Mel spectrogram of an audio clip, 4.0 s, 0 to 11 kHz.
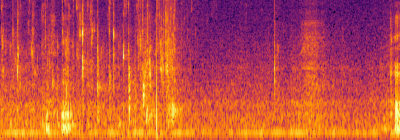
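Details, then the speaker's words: CNA skill demonstration: brief splashing and trickling as urine is poured from the narrow edge of a bedpan into a graduated cylinder, then read at eye level at 275; quiet room noise. "once the test Observer has poured the urine into the bed pan we have to pour it into the graduated cylinder so that we can read it"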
